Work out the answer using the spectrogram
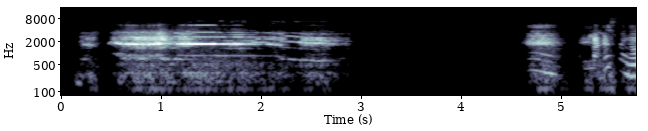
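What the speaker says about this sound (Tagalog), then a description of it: "Ang lakas ng mga tilaok ng mga manok." Loud, close rooster crowing: a long wavering crow fades out, then after a silent gap several shorter crows and clucky calls burst in, one overlapping another.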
